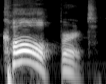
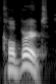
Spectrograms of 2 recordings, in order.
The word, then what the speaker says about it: Colbert: was your name like it's supposed to be Colbert I'm like I thought it was just Colbert okay but anyways yeah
